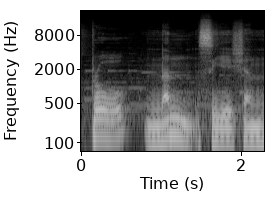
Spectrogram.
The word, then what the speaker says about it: pronunciation: here the word is pro-nunciation none not noun like ports of speech so the correct usage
